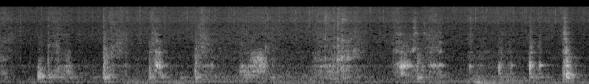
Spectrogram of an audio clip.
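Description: Moong dal roasting in a pan for halwa, dry grains rattling and scraping under repeated spatula strokes over a soft sizzle, close and uneven in rhythm, no voices.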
